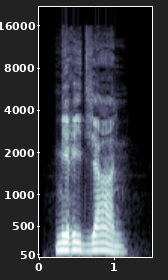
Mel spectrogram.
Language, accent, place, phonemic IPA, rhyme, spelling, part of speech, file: German, Germany, Berlin, /meʁiˈdi̯aːn/, -aːn, Meridian, noun, De-Meridian.ogg
- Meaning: meridian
